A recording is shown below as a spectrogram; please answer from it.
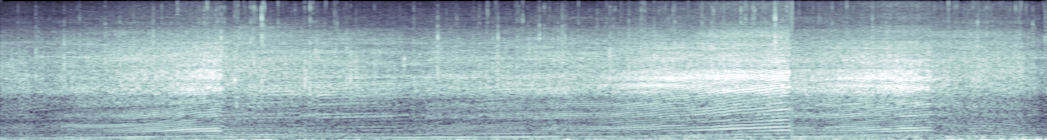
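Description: KTM supermoto motorcycle engine accelerating hard, heard on board: the revs climb in rising sweeps that break off with gear changes about two seconds in and again near eight and nine seconds.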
